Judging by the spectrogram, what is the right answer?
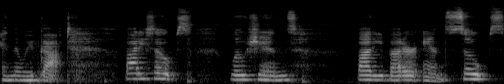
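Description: A woman speaks with vocal fry. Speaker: home vlogger. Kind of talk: casual vlog chat. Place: bathroom. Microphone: phone near.

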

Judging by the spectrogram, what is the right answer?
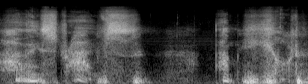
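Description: Someone whispers. It is a put-on character voice. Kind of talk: sermon.

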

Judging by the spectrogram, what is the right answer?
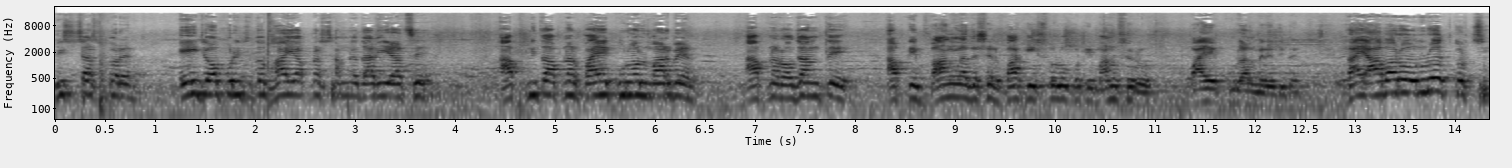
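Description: Faint music plays in the background as a man speaks at a high pitch with lively intonation. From Bangladesh. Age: young. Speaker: political party activist; speaker. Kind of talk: campaign speech. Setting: outdoor street rally on a truck. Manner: oratorical, rhetorical. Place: street.

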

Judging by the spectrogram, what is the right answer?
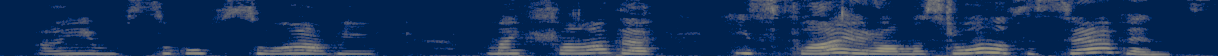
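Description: At a fairly slow pace, a female-sounding put-on character voice reaches an extremely high pitch. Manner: upset, accusing.

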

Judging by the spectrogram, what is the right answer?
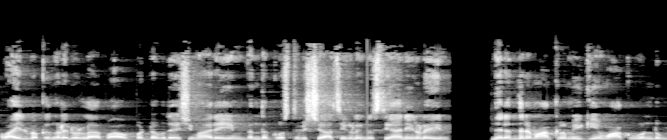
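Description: A man speaks with a fairly high pitch and fairly even intonation. The background is quiet. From Kerala, Kollam district (Punalur); Kerala. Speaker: evangelist. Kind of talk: testimony. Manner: formal. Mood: earnest, reflective. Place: garden. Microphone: lapel.

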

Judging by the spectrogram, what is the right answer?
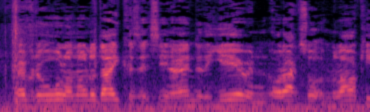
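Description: A man at a very fast pace, dry with no echo, over noticeable background noise. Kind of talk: casual vlog chat. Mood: mildly frustrated. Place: car.

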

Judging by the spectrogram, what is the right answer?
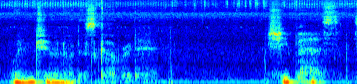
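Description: A man is whispering. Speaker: reader. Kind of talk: storytelling read-aloud.

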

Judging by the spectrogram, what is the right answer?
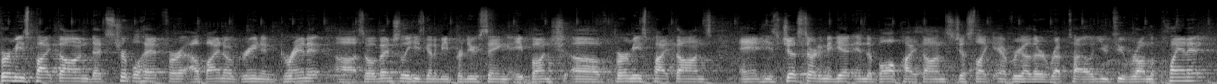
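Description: A man at a fairly quick pace with fairly even intonation, over noticeable background noise. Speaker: reptile keeper vlogger. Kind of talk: casual vlog chat. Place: garage. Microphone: phone near.

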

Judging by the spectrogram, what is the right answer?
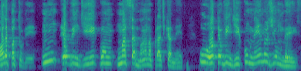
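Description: Pitched high, a man speaks at a moderate pace. His pitch swings very widely. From Bahia, Brazil. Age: 60s. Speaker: judo instructor. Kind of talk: interview. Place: studio. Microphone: studio mic.

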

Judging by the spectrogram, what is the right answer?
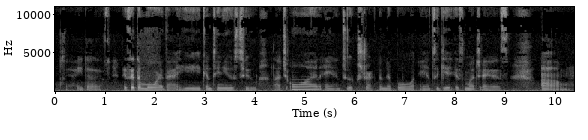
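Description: Noticeable background noise accompanies a woman speaking at a very slow pace. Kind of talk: casual vlog chat. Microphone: phone near.

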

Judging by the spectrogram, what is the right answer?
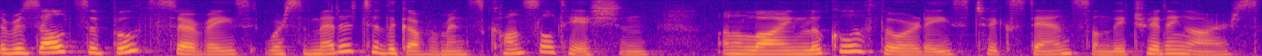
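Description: Very wide pitch swings mark speech delivered at a fairly quick pace. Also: woman. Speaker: news presenter. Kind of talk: scripted weekly news bulletin reading. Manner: measured, even-paced and formal; neutral, crisp broadcast delivery. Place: studio.

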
